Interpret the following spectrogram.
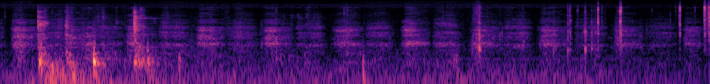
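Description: Hard, rapid panting of a man out of breath from running the course, about two breaths a second. A few knocks come in the first two seconds and several sharp clicks near the end.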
